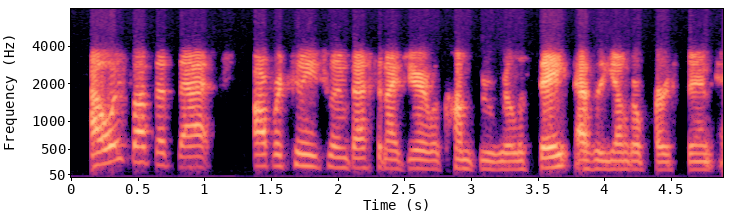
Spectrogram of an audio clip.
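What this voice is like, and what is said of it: American accent. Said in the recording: “don't let the accent fool you. I'm a Nigerian. ... Clearly, I was born and raised in the U.S.”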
